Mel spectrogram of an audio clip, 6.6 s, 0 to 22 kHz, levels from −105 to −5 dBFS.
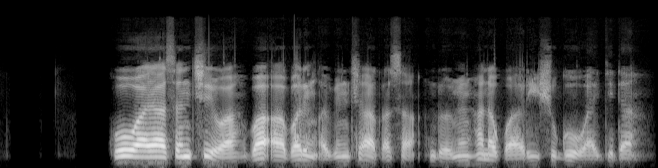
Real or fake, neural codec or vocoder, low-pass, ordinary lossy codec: fake; autoencoder, 48 kHz, 128 numbers a frame, DAC-VAE, trained on Japanese speech; 14.4 kHz; AAC, 48 kbps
